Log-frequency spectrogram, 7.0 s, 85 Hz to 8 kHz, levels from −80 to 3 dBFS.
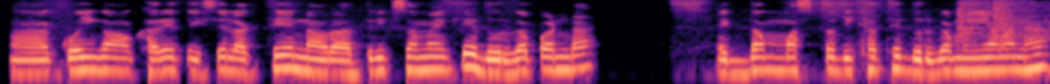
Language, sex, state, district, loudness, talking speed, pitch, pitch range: Chhattisgarhi, male, Chhattisgarh, Kabirdham, -14 LUFS, 170 wpm, 180 Hz, 165-185 Hz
